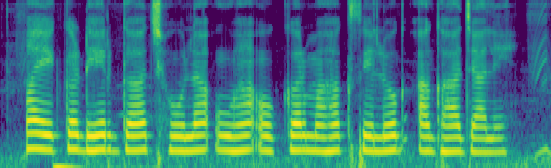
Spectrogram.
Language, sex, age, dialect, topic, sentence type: Bhojpuri, female, 18-24, Northern, agriculture, statement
